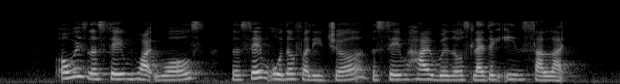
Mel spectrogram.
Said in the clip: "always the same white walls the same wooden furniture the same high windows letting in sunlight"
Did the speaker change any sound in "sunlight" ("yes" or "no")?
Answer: yes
